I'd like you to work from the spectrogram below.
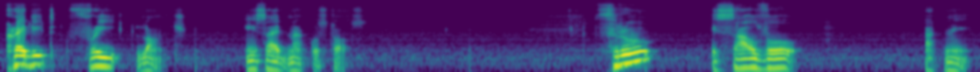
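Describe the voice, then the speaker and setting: A man with a Nigerian accent speaks slowly and deliberately, drawing out each point of his story. His low voice swings widely up and down for emphasis. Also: big pitch swings, a little mellow. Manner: emphatic, slow storytelling with dramatic pauses. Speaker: talk show host. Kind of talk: livestream commentary monologue.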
